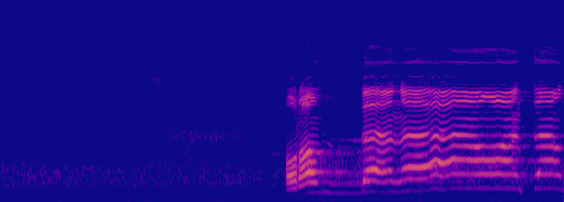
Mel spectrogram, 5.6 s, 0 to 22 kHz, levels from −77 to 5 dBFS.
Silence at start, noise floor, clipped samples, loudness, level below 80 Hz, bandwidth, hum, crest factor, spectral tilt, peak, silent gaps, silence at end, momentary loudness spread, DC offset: 2.85 s; -68 dBFS; under 0.1%; -33 LUFS; -80 dBFS; 19 kHz; none; 20 dB; 0 dB/octave; -18 dBFS; none; 0 s; 8 LU; under 0.1%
